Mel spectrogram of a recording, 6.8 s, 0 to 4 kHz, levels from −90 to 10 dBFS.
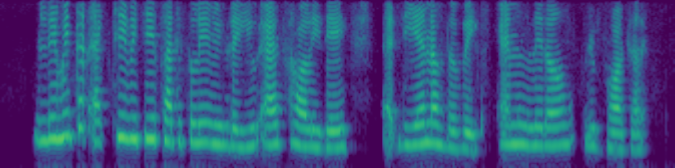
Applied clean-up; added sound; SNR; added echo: neural mask model Resemble Enhance denoiser.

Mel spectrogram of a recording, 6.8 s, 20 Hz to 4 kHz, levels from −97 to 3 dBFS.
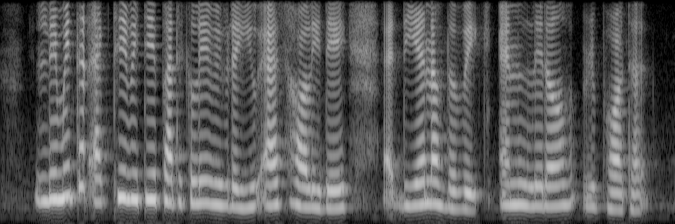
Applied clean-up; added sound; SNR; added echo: none; none; none; none.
